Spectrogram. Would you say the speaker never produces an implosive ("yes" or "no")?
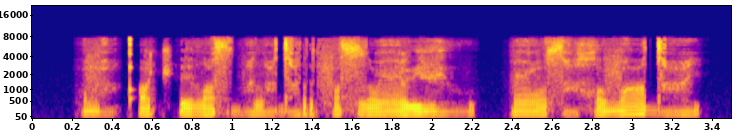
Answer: yes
